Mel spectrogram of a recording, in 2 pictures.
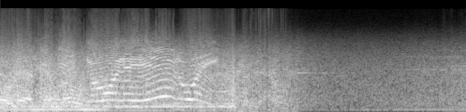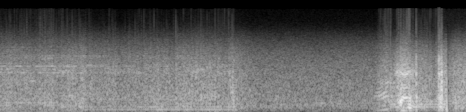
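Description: A radio receiver hisses and warbles through its loudspeaker.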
